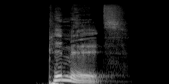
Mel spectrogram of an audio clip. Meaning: genitive singular of Pimmel
- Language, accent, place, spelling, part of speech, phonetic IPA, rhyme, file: German, Germany, Berlin, Pimmels, noun, [ˈpɪml̩s], -ɪml̩s, De-Pimmels.ogg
